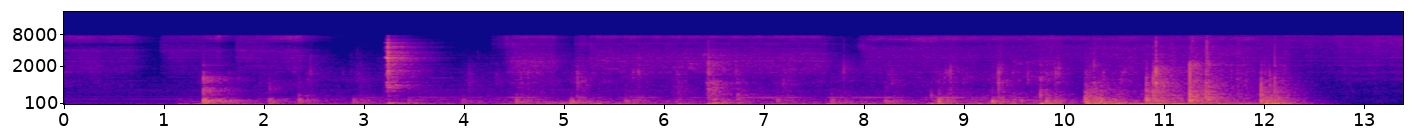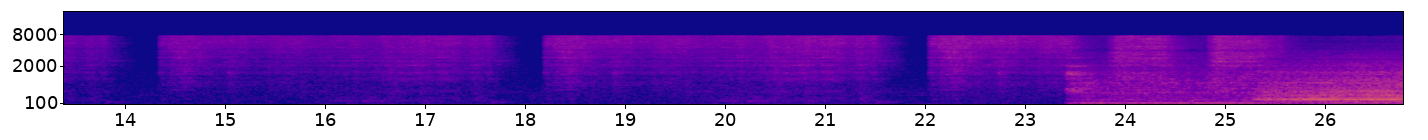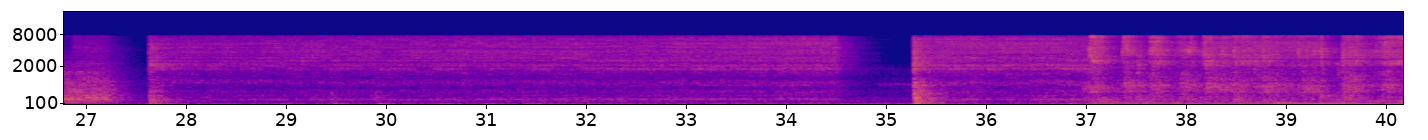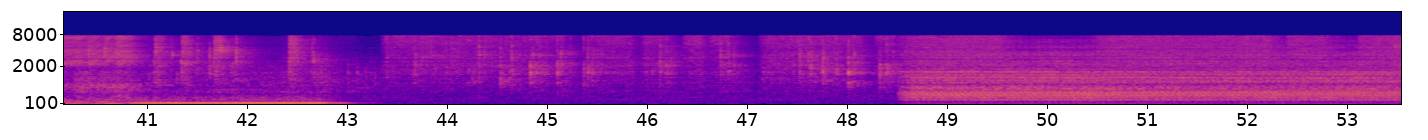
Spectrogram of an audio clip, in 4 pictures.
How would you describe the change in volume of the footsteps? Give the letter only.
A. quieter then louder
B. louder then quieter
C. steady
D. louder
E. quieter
A.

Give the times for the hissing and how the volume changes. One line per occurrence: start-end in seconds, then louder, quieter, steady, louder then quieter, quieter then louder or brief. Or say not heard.
0.0-53.5 louder.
